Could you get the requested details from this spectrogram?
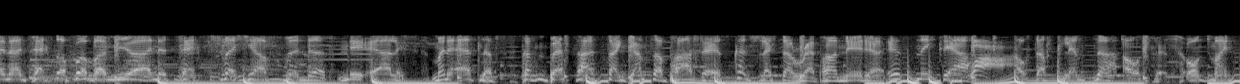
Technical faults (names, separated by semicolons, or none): short concealed packet loss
